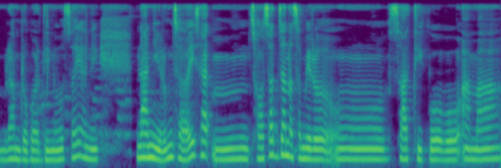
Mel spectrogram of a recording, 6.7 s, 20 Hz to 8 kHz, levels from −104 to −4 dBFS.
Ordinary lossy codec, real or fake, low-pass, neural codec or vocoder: none; real; 7.2 kHz; none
